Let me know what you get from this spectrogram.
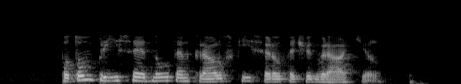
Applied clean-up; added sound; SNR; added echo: none; none; none; none.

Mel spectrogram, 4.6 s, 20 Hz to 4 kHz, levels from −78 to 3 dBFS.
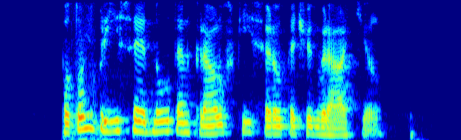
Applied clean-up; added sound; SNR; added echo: neural separator model SepFormer DNS4.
